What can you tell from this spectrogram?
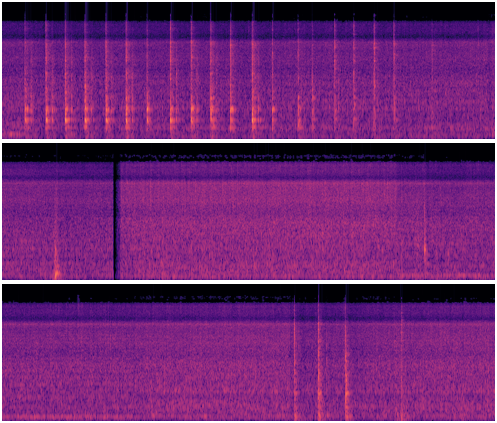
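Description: Hammer blows on bamboo: about twenty quick, evenly spaced strikes, each with a short ringing tone, growing fainter over about eight seconds. Then the steady rush of a forest stream, with a few more knocks near the end.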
